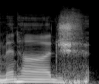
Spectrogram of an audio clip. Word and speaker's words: Minhaj: Me, Hassan Minhaj. – Minhaj is how you say it. Mm-hmm. You've been saying it wrong.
